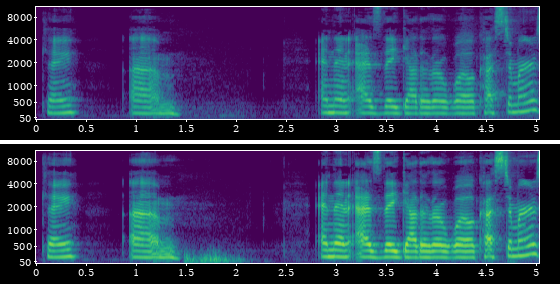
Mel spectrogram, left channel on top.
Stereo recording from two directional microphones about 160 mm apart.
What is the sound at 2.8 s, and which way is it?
Speech, 30° right (ahead or behind).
